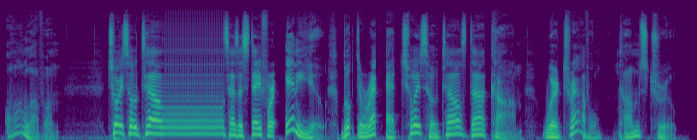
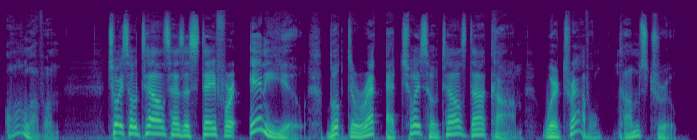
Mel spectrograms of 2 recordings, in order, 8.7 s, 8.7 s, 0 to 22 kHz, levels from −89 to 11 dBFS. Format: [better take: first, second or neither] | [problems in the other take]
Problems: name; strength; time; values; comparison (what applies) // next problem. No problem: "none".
second | audio freezing; at 2 s for 1 s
